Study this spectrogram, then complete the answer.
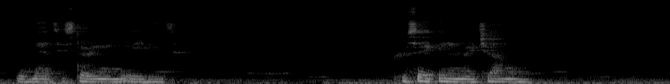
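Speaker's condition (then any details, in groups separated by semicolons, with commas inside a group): Parkinson's; voice weakened by Parkinson's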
